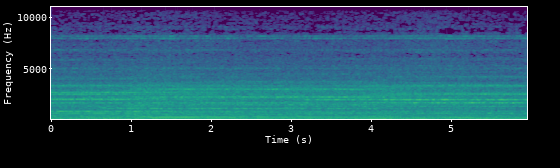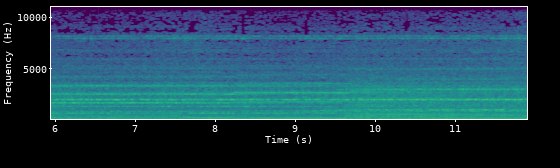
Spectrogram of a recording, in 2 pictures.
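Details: Dark, sustained soundtrack music with droning tones and layered harmonics fills the whole stretch, with no animal voice heard.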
